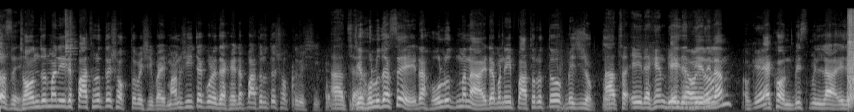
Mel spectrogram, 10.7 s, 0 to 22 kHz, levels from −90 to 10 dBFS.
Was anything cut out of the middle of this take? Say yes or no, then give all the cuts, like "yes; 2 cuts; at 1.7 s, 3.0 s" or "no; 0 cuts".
no; 0 cuts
